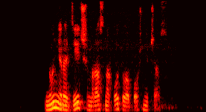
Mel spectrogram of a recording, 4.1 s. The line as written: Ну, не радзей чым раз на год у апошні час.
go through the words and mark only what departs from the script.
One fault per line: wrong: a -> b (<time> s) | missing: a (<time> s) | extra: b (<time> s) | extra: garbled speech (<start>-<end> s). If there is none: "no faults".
no faults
